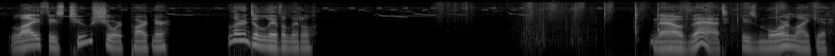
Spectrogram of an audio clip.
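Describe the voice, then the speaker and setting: Give the listener a cocky young male sorcerer, acted by a man in an intimate ASMR roleplay. He drawls at an unhurried pace with a swooping, animated melody, smug and teasing yet caring. The recording is close and dry. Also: mid-range voice, no room sound. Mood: playful, goading.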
